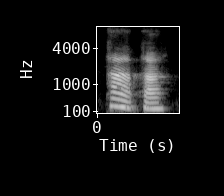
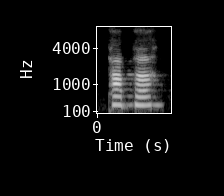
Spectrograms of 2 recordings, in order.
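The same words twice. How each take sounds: First: The first syllable is high, the second low. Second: Both syllables are said on a high tone. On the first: It means dad. "which is a high and a low tone" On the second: It means good. "that has two high tones"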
